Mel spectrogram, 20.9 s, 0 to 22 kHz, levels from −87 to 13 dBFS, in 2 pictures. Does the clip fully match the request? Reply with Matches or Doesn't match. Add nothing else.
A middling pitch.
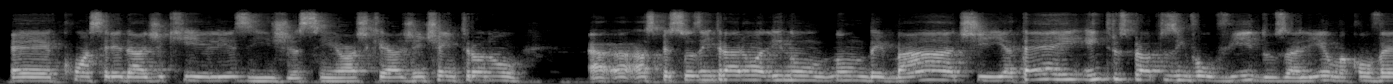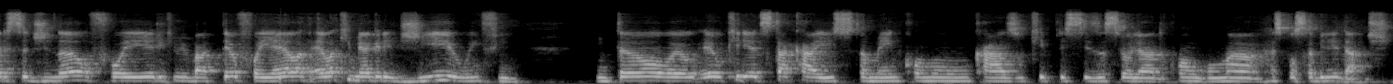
Matches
